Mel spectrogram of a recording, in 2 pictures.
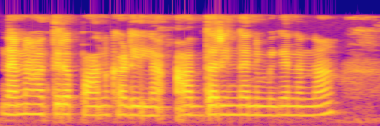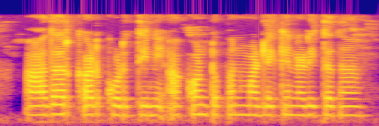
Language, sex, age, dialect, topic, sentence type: Kannada, female, 56-60, Central, banking, question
